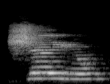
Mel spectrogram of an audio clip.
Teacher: Syaitani, kemudian fathah 2 harokat karena harokatnya tegak atau harokatnya miring namun setelahnya ada alif. Huruf ta-nya dibaca mat 2 harokat, kemudian nunnya dibaca tipis kasrah 1 harokat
